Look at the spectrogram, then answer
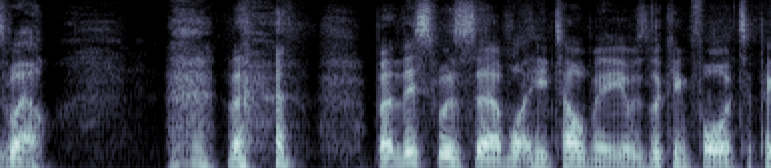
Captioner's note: laughs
